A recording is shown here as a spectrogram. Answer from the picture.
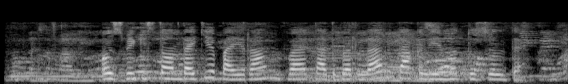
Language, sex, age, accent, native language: Uzbek, female, 18-24, Namangan, Uzbek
